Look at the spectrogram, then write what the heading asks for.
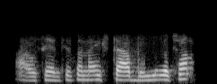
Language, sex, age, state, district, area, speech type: Odia, female, 45-60, Odisha, Sambalpur, rural, conversation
